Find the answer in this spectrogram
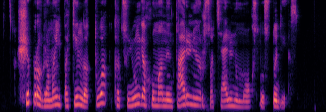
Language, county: Lithuanian, Utena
